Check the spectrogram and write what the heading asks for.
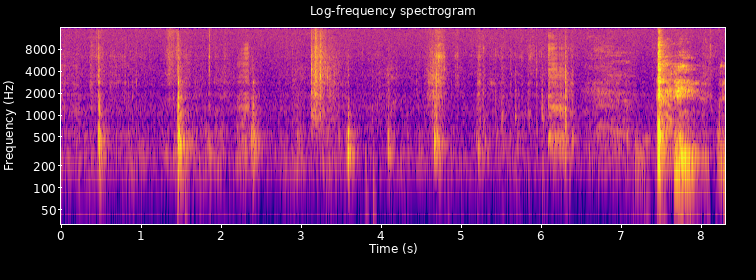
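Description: Tissue-paper wrapping rustling and a plastic carry case knocking as a handheld refrigerant identifier is unwrapped by hand: a string of short rustles and clicks, a couple of seconds apart, with a louder short burst near the end.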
